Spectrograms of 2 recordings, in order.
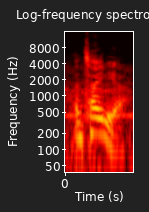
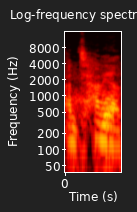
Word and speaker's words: Antalya: Antalya.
